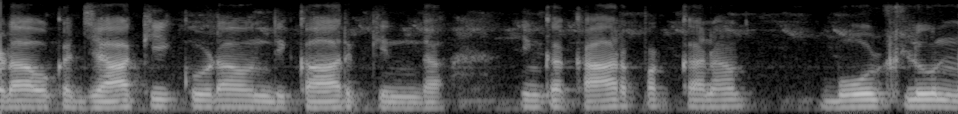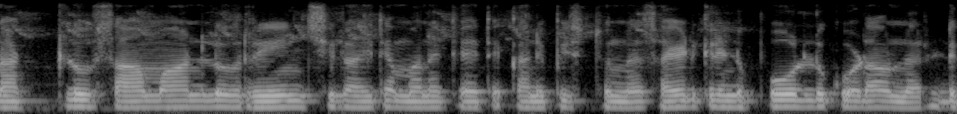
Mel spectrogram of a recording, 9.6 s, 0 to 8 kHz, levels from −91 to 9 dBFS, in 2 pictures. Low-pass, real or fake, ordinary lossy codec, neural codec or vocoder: 7.2 kHz; real; Opus, 32 kbps; none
